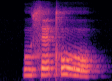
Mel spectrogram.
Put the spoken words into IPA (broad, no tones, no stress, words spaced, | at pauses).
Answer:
usɛtʼoː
